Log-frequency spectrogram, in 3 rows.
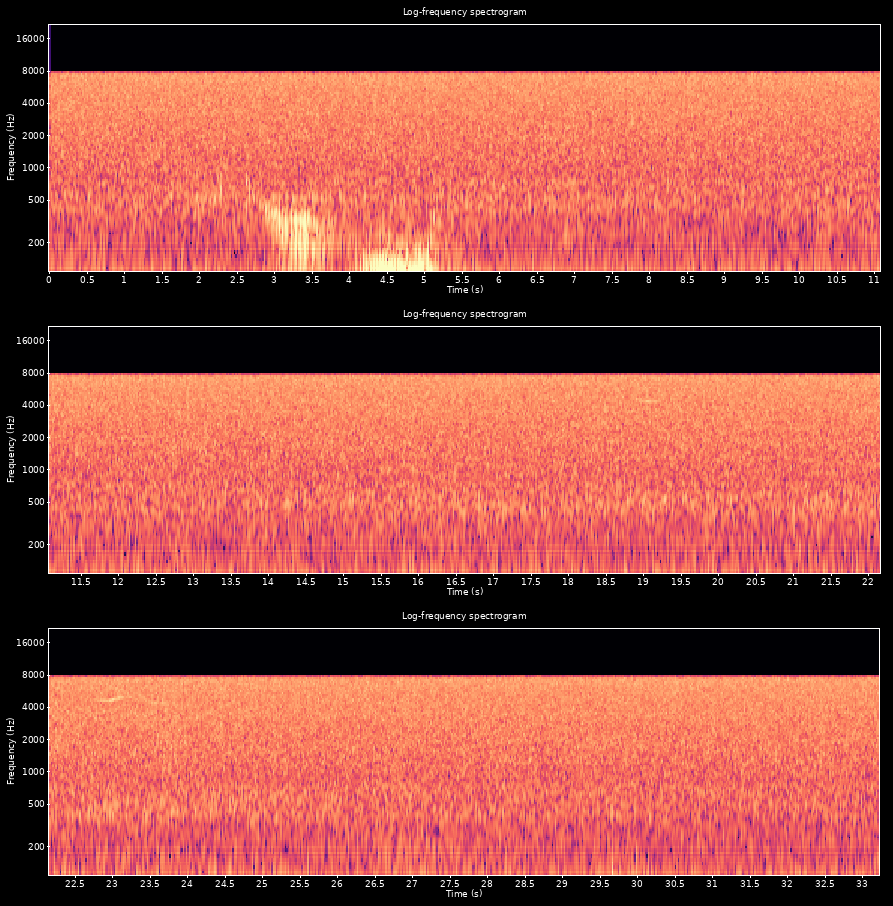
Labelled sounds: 18.9	19.2	Pacific white-sided dolphin, 4.3 to 4.6 kHz
22.7	23.3	Pacific white-sided dolphin, 4.6 to 5.1 kHz

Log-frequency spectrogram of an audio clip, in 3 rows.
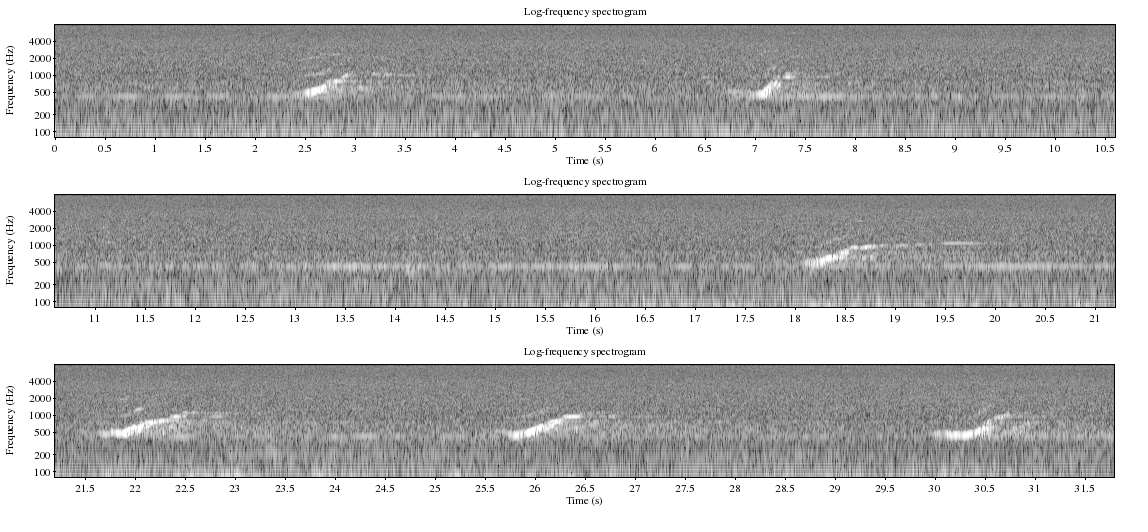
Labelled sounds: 2.5	3.0	humpback whale, 0.80 to 1.3 kHz
7.1	7.5	humpback whale, 0.80 to 1.2 kHz
18.4	19.0	humpback whale, 0.80 to 1.1 kHz
19.5	19.9	humpback whale, 1.0 to 1.2 kHz
22.1	22.5	humpback whale, 0.80 to 1.0 kHz
26.1	26.5	humpback whale, 0.80 to 1.1 kHz
30.5	30.8	humpback whale, 0.80 to 1.2 kHz

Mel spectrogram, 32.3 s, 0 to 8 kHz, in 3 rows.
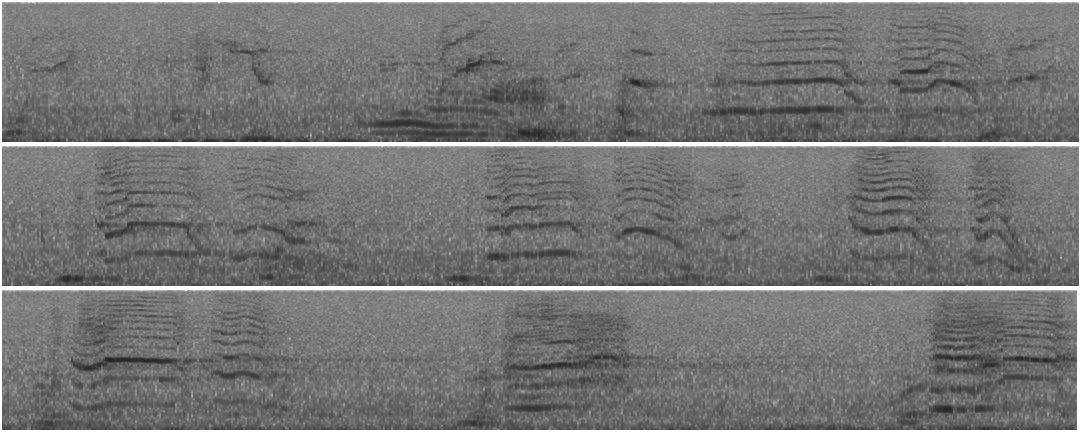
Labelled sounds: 0.3	0.7	humpback whale, 1.7 to 2.5 kHz
2.1	2.7	humpback whale, 1.2 to 3.4 kHz
3.8	5.9	humpback whale, 0.83 to 4.3 kHz
6.2	6.6	humpback whale, 1.1 to 2.8 kHz
7.2	10.5	humpback whale, 0.83 to 7.4 kHz
11.7	13.9	humpback whale, 0.80 to 7.1 kHz
15.6	18.4	humpback whale, 0.80 to 6.2 kHz
19.2	20.1	humpback whale, 0.80 to 7.6 kHz
20.4	21.0	humpback whale, 0.80 to 4.9 kHz
22.2	24.2	humpback whale, 0.90 to 7.5 kHz
26.5	27.8	humpback whale, 0.90 to 5.9 kHz
30.5	32.2	humpback whale, 0.80 to 7.6 kHz

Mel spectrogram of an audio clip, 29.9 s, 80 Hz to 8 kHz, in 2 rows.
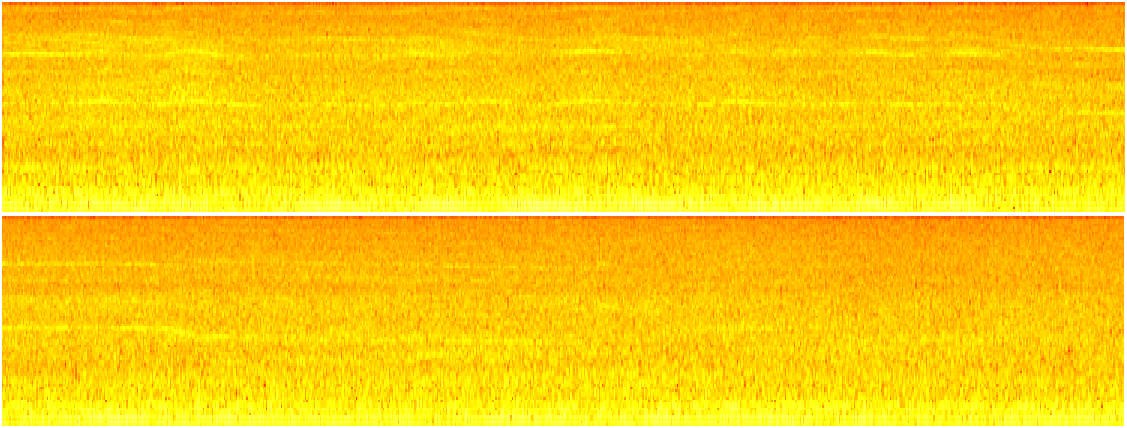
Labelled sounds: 7.5	8.2	vessel noise, 4.1 to 5.2 kHz
12.5	13.1	vessel noise, 3.1 to 6.1 kHz

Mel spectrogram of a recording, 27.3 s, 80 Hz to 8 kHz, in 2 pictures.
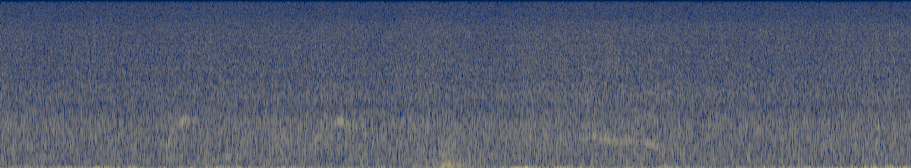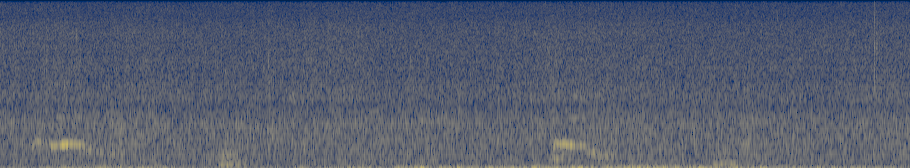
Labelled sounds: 5.0	5.3	humpback whale, 0.81 to 0.97 kHz

